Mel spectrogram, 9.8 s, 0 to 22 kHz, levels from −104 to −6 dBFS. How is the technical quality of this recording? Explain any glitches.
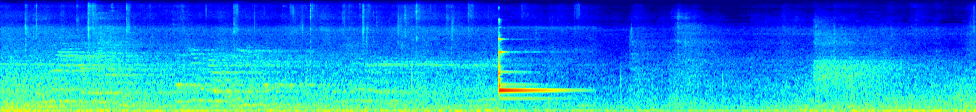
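No glitches or dropouts heard.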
